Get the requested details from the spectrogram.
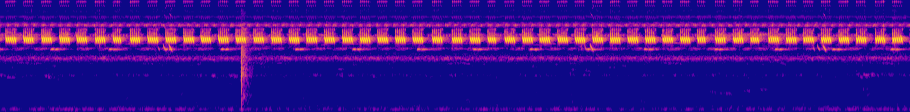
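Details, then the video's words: Field cricket sound: a bright, shrill chirp pulsed steadily about twice a second, very regular throughout, over a layered high insect hum, with one sharp click and faint low crackling beneath. "Burning with Cricket Sounds"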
